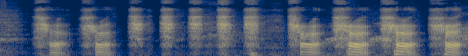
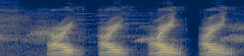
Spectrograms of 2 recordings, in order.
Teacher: গলা শক্ত করে আওয়াজকে চাপ দিয়ে আমরা উচ্চারণ করব দুইটা হরফ এই দুইটা হরফ হলো গলার মাঝখান থেকে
